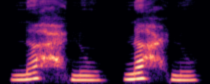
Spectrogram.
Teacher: Ha is from the middle of the throat.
